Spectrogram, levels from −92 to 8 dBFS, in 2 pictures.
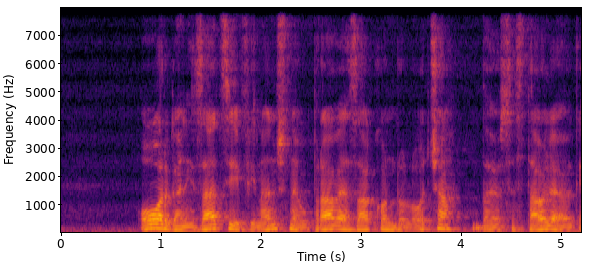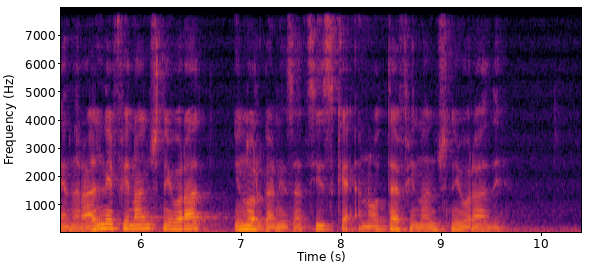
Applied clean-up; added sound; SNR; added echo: none; none; none; reverberation time 0.4 s.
